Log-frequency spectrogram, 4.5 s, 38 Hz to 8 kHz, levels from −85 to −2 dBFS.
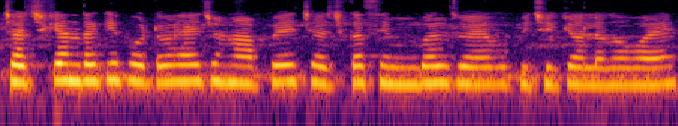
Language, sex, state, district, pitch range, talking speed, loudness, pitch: Hindi, female, Uttar Pradesh, Ghazipur, 230-255 Hz, 250 wpm, -17 LUFS, 240 Hz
